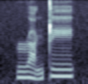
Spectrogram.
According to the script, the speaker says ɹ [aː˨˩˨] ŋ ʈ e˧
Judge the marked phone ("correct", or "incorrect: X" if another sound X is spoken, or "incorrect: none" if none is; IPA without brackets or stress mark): incorrect: a˨˩˨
